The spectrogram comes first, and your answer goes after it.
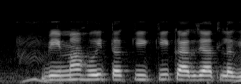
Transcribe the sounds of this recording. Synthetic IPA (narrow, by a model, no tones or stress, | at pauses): bimaɦojt̪əkːikikaɡd͡ʒat̪ləɡ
